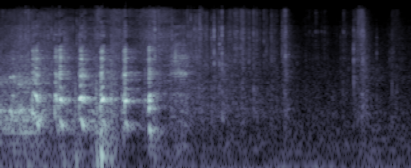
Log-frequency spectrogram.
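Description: Crinkling wrapping being pulled off a wrapped bottle at a tasting: a quick series of crisp rustling bursts that gives way to fainter, scattered rustles.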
